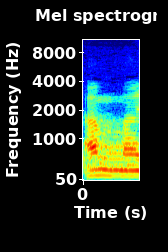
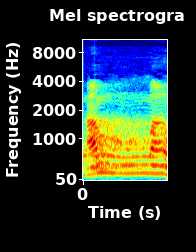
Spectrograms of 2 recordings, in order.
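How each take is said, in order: First: The m flows smoothly without added pressure. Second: The m is pressed hard and held. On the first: The speaker calls it right. "tidak ada penekanan di sini, mengalir saja" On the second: The speaker calls it wrong. "bukan begitu, ditekan, bukan"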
